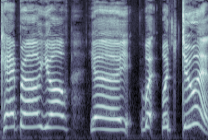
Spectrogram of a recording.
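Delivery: loose, drawn-out, high-pitched hollered yell. Retelling how he yelled out in the forest: imitating someone yelling. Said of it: "yelled out to it and was just like".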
